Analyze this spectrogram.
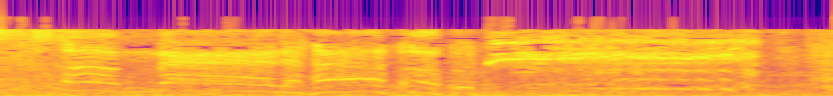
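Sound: horse neighing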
